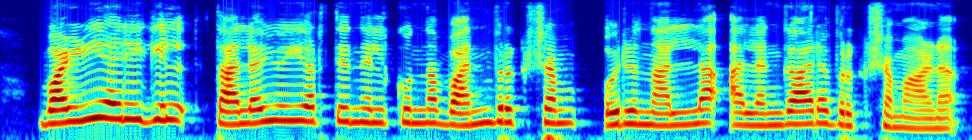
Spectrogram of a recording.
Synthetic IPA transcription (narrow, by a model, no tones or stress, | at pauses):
ʋɐɻijɐɾiɣilt̪ɐlɐjujɐrt̪inilkunːɐʋɐnʋrɨkʂɐmo̞ɾunɐlːɐʔɐlɐŋɡaːɾɐʋrɨkʂɐmaːɳɨ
